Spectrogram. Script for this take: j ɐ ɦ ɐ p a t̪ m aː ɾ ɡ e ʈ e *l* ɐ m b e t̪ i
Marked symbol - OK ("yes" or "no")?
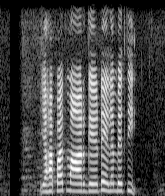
yes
